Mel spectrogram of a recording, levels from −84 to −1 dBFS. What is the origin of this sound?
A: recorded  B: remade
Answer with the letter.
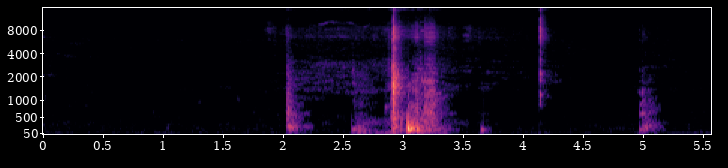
A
